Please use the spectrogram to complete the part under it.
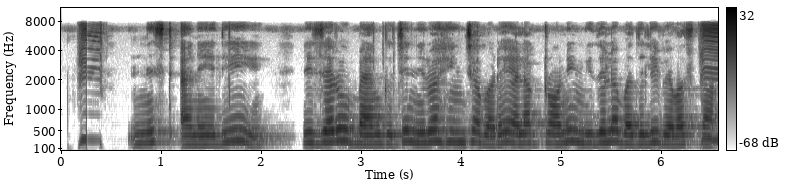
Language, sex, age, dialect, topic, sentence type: Telugu, female, 18-24, Southern, banking, statement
